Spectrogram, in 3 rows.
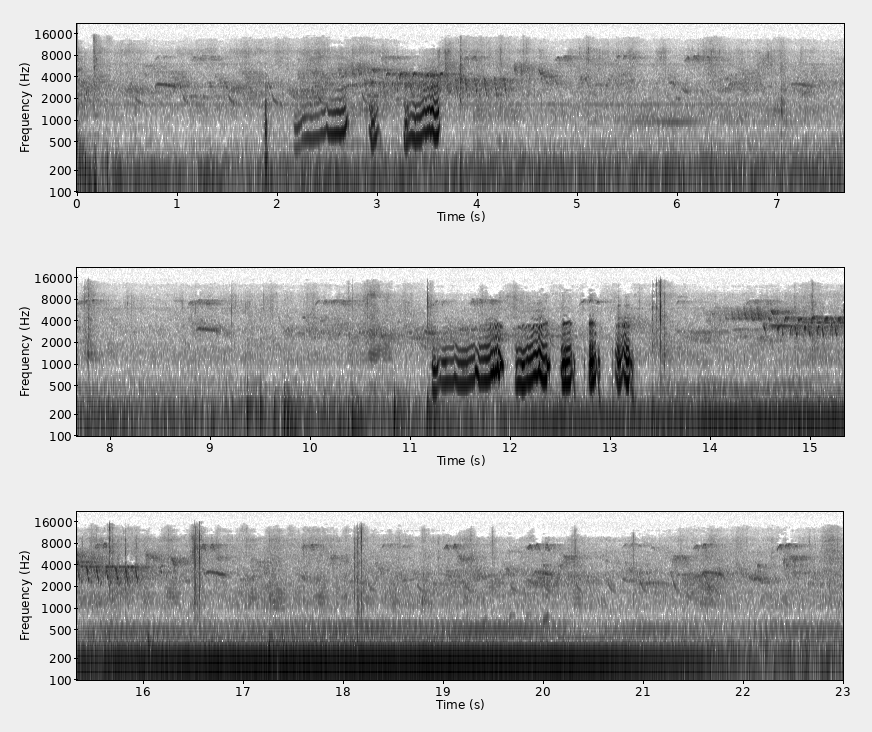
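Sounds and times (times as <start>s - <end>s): low hum: 0.0s - 23.0s
chicken squawking: 1.9s - 3.7s, 11.2s - 13.2s
chicken trill: 1.9s - 3.7s, 11.2s - 13.3s.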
